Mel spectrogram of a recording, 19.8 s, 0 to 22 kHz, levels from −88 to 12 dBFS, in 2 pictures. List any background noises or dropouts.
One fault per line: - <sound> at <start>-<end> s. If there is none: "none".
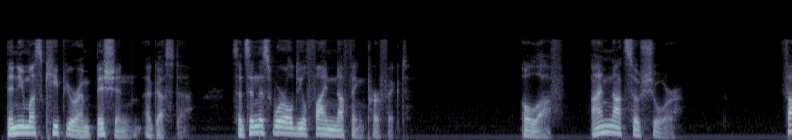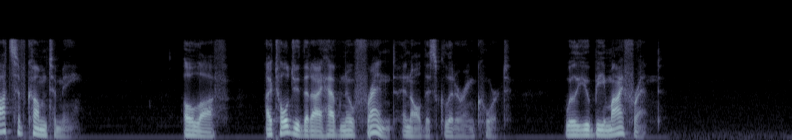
none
